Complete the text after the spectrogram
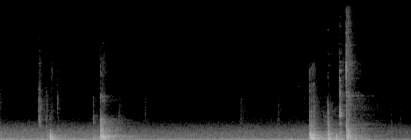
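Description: Tools knock and clatter against wood.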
